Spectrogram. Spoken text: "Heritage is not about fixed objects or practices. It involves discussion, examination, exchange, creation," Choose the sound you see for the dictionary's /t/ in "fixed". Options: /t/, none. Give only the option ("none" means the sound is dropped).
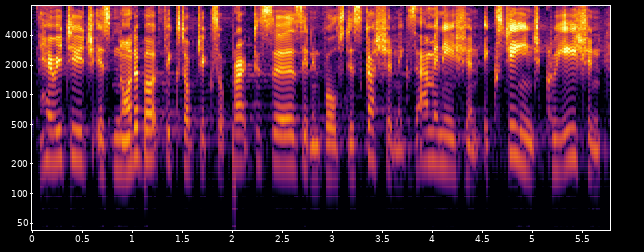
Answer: /t/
